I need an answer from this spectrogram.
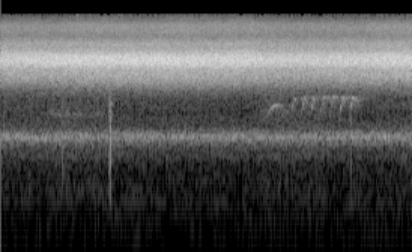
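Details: Cicadas fill the air with a loud, unbroken, high-pitched hissing drone. Brief chirps and a short, quick bird trill near the end sit faintly beneath it.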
